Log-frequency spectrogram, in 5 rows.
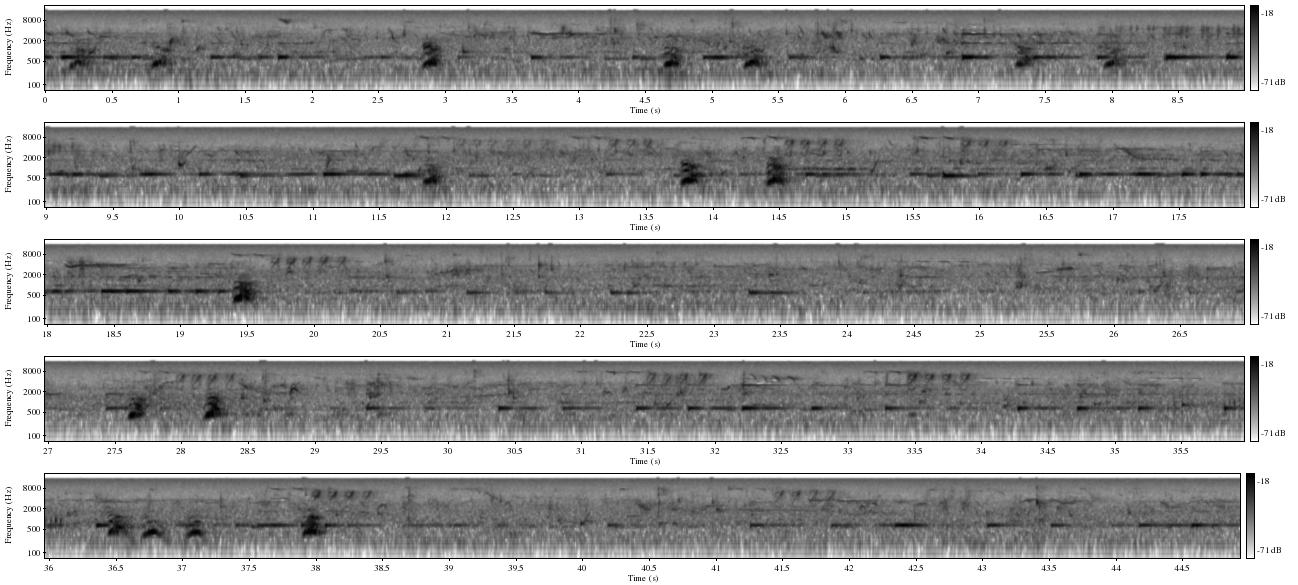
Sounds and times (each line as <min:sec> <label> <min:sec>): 0:00.0 sheepbells 0:12.4
0:00.0 birds singing 0:44.9
0:00.1 dogs barking 0:01.0
0:02.8 dogs barking 0:03.1
0:04.6 dogs barking 0:05.5
0:07.2 dogs barking 0:08.2
0:11.8 dogs barking 0:12.0
0:13.7 dogs barking 0:14.7
0:13.7 sheepbells 0:19.6
0:19.4 dogs barking 0:19.6
0:27.6 dogs barking 0:28.4
0:30.2 sheepbells 0:38.3
0:36.4 dogs barking 0:37.2
0:37.8 dogs barking 0:38.2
